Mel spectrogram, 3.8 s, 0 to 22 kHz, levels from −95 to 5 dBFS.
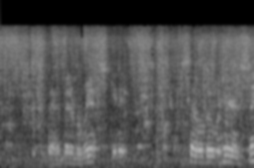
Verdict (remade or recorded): recorded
